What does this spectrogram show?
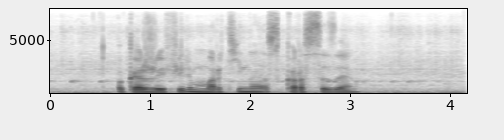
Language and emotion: Russian, neutral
